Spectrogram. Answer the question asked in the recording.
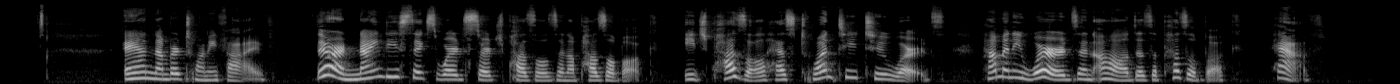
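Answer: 2,112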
